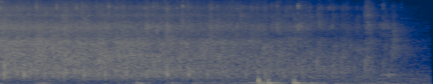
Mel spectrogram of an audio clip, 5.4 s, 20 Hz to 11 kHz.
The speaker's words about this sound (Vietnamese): thầy kính gửi lời chúc mừng năm mới dương lịch 2021 đến tất cả cộng đồng Phật tử trên toàn cầu và đặc biệt là các Phật tử tham dự khóa tu ngày hôm nay, cho một tràng pháo tay thật lớn để chúc mừng.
